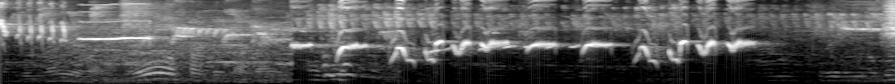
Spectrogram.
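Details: Black-tailed white-rumped shama delivering a run of quick, clear whistled notes that bounce up and down in a lively series, after a brief muddled opening of mixed sounds.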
